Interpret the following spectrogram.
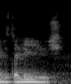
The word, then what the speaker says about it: Витальевич: Поэтому вместо того, чтобы написать Виталь, через мягкий знак написали И. Ну, женщина, которая работала, была просто... И вы все это время называете Витальевич Да, себя? именно с ударением, чтобы люди понимали, что там именно И.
